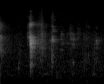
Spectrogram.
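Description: Near silence with a few faint, short clicks, the clearest about half a second and a second in: mouth sounds of someone chewing a juicy sausage.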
